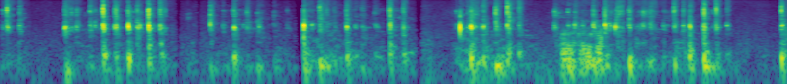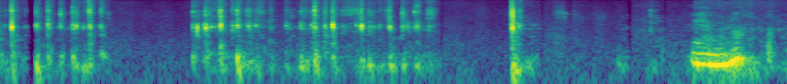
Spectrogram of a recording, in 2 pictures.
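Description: Computer keyboard typing in bursts of rapid, close clicks with short pauses, as a comment is entered during a software testing class; a brief low thump near the end.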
